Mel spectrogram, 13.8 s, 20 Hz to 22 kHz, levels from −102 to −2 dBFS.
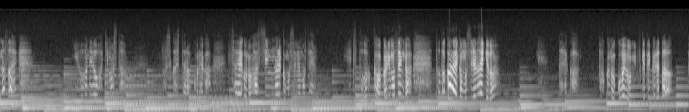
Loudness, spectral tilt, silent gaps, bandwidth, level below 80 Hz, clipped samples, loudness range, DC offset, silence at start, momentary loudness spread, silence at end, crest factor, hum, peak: -25 LUFS; -6.5 dB/octave; none; 8.6 kHz; -76 dBFS; under 0.1%; 8 LU; under 0.1%; 0 s; 14 LU; 0 s; 24 dB; none; -2 dBFS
